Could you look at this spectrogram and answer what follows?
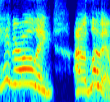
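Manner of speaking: high, loud, squeaky, excited little squealing voice. Describing how Keisha voice-memos people about a coach session: imitating Keisha's squeaky voice. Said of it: "with her like squeaky, squealy little voice".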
